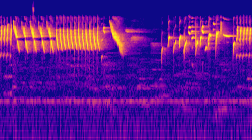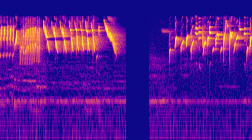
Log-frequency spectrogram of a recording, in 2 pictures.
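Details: Two-year-old pet European goldfinch, male, in full mating-season song meant to attract females: long fast series of repeated metallic notes alternating with buzzy bursts and chattering twitters, one short silence near the end; faint background hum.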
